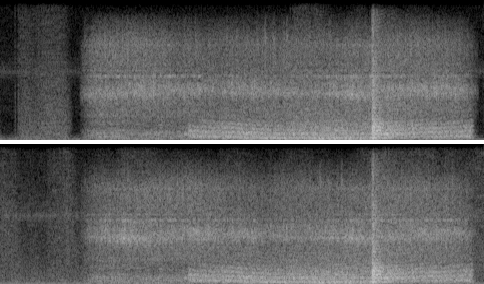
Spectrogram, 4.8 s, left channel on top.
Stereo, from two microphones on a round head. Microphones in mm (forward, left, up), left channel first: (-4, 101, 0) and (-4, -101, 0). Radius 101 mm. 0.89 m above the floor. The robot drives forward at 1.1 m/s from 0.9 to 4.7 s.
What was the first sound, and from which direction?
A gunshot, centre (ahead or behind).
